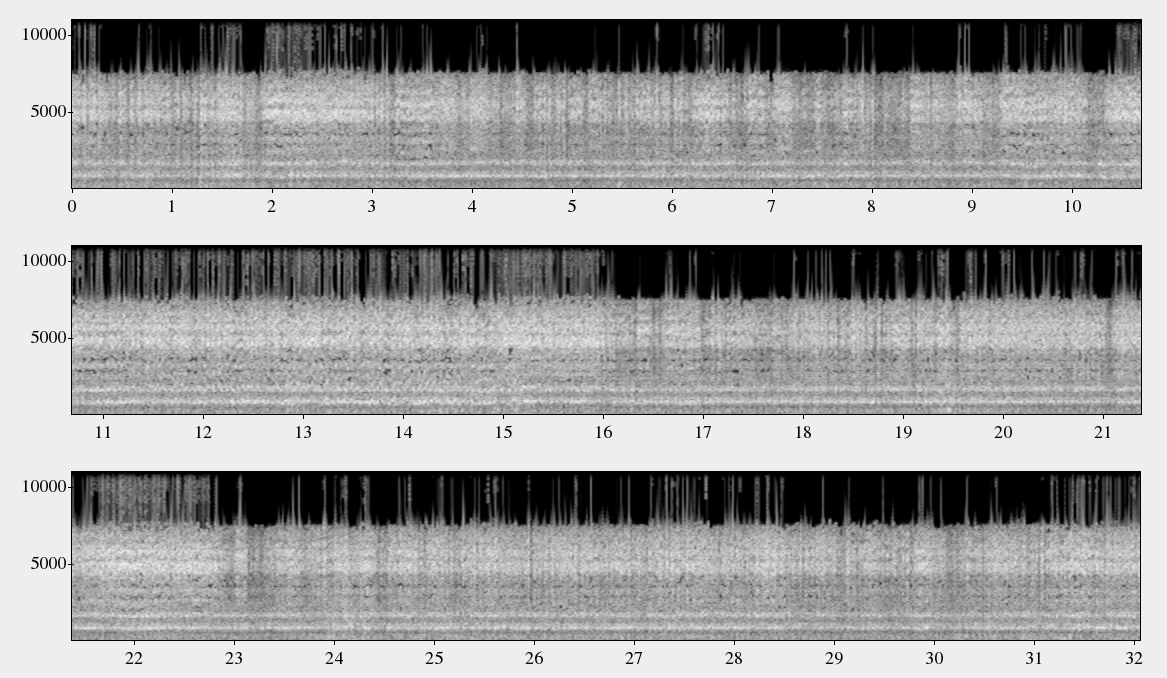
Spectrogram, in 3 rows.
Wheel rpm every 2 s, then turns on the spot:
230, 230, 230, 230, 230, 200, 200, 210, 220, 240, 240, 220, 230, 230, 230, 240.
none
